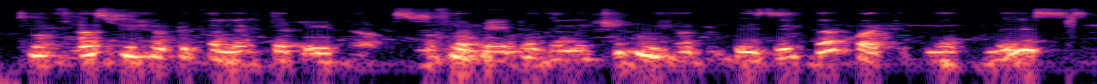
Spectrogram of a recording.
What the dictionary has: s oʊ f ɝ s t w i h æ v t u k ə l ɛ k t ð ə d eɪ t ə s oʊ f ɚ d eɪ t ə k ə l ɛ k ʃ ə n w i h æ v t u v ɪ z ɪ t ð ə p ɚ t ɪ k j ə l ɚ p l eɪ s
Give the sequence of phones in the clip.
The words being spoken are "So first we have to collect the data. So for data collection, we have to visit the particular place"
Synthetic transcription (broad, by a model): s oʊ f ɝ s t w i h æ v t u k ə l ɛ k t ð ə d eɪ t ə s oʊ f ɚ d eɪ t ə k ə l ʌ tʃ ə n w i h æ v t u b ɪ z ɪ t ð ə b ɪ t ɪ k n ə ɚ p l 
